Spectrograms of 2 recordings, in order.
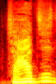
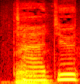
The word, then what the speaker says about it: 자주: 해요 자주자주 하거나 네 발음을 주의해 주세요 자지 자지 해요가 아니라 자주 자주자주 자주 자주 아 어렵다 바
